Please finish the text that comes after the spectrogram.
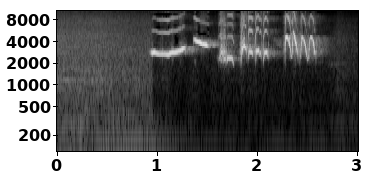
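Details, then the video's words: Orange-headed thrush song used as a morning lure to get kept birds singing: a clear rising whistle near the start, then a quick jumble of bright, clipped whistled notes, with low room rumble underneath. "Bunyi Dengar Pancingan PAGI HARI 99% Efektif bikin ANIS MERAH GACOR"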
